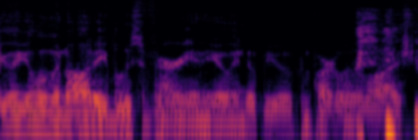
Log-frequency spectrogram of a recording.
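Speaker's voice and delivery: a hint of ranting conspiracy host; lightly voiced radio conspiracy ranter; Alex Jones impression. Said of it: "Not a bad impression".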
